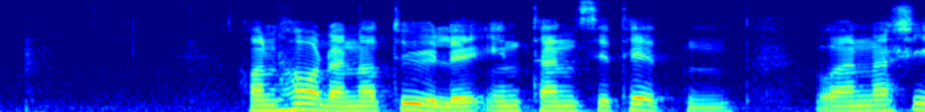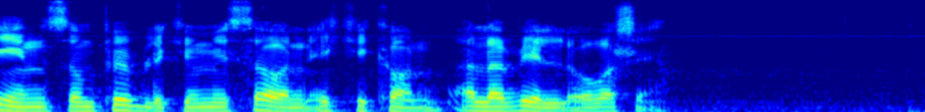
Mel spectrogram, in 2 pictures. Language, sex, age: Norwegian, male, 29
